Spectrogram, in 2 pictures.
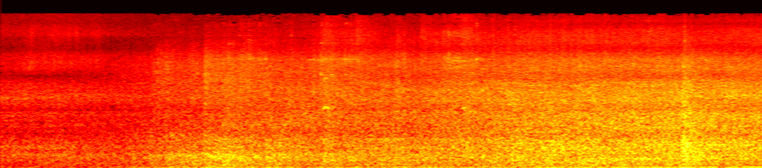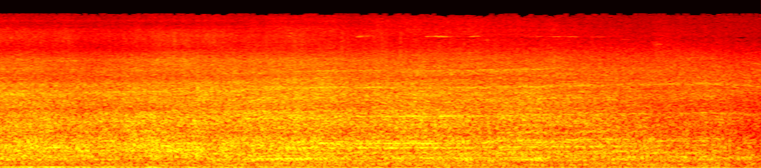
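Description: A heavy diesel vehicle passing close by: a low engine drone under a rushing rumble that swells about a second and a half in, holds steady with one sharp knock about halfway through, and fades near the end.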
